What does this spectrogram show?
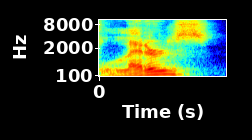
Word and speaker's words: letters: Can you pronounce letters versus lettuce? They sound the same to you. Letters, letters. So in American English, you can definitely gonna hear that R letter.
